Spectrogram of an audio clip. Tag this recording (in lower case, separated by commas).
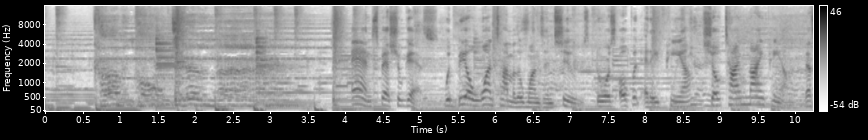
speech, funk, blues, soul music, rhythm and blues, music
